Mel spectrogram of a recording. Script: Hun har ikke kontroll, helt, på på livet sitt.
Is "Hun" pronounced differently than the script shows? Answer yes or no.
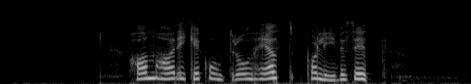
yes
